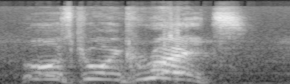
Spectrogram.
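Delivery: very loud, shrill, high-pitched shout in a put-on voice. Answering another character's greeting in character, yelling in character. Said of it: "Why are you yelling at me?".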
